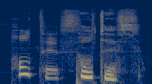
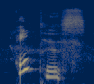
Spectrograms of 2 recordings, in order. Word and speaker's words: poultice: Poultice. Okay, I've been pronouncing it wrong. Poultice.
